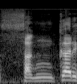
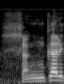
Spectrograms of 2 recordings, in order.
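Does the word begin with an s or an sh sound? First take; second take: s; sh. First: The word begins with an s sound. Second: The word begins with an sh sound. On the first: It means a hybrid or mixture. The speaker calls it wrong. "स और श" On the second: It names the god Shankar. The speaker calls it right. "स और श"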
